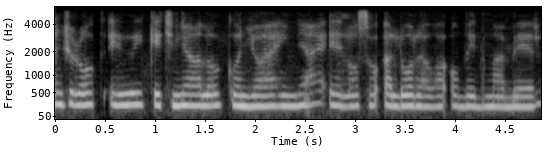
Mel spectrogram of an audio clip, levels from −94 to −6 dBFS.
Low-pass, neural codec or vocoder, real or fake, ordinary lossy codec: 5.4 kHz; codec, 16 kHz, 0.8 kbps, ZipCodec; fake; none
